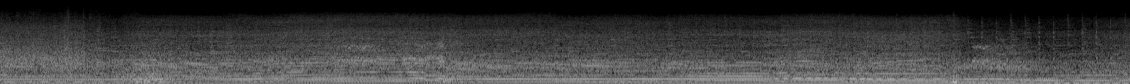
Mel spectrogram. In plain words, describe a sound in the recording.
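A motorcycle engine drones steadily, its pitch rising and dropping as it shifts gears.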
